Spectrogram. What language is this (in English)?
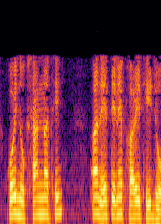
Gujarati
